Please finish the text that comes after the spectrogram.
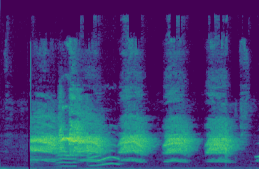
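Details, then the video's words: Indian ringneck parakeet giving natural sounds: loud, harsh, raspy screeches with a wavering tone inside, the first long, then three shorter ones evenly spaced about half a second apart. "Ringneck Parrot Natural Sounds"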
